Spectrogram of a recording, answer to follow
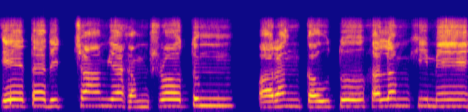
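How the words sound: It breaks into two parts with a mid-line pause. The verse is read quarter by quarter. "பாதம் பாதமா படிச்சா"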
